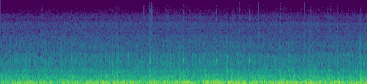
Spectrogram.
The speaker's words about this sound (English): So I'm driving to work right now.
